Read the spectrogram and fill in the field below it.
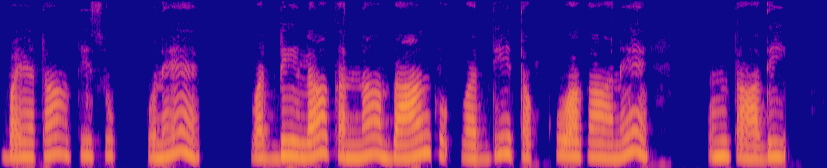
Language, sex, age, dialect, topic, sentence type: Telugu, female, 18-24, Southern, banking, statement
